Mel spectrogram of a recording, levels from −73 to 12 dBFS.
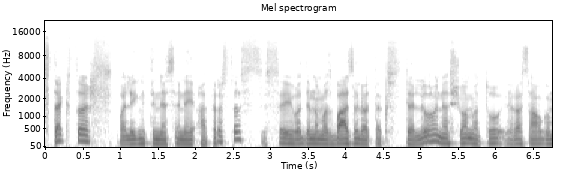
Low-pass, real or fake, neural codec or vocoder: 19.8 kHz; fake; codec, 44.1 kHz, 7.8 kbps, Pupu-Codec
